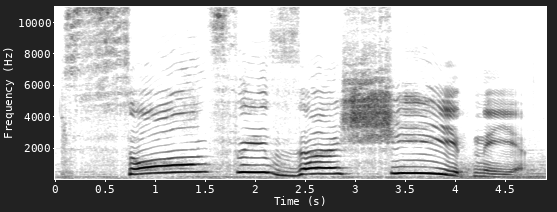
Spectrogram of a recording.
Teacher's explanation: И is stressed, but since this word contains two words, we pronounce it with two stressed vowels.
